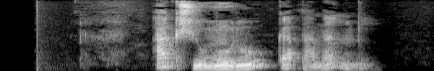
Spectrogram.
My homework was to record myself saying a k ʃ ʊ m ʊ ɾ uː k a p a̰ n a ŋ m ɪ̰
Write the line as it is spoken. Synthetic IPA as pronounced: a k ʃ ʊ m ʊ ɾ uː k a p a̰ m a ŋ m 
